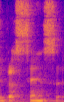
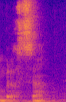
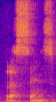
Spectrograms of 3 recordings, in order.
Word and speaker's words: Brassens: la S alla fine dei cognomi non si dice, ma nel francese del sud si dice Brassens e non Brassin, Brassens, perché la S in realtà è un cognome occitano,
